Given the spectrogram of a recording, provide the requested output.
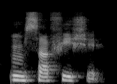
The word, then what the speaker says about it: msafishe: The last letter, the a, is replaced with an e, and this is pronounced msafishe.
